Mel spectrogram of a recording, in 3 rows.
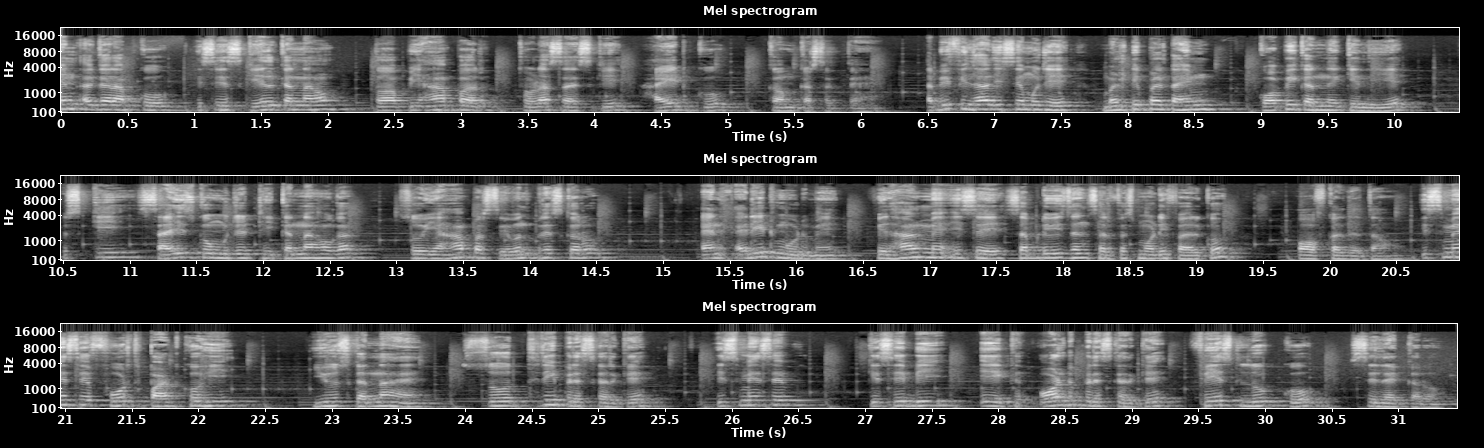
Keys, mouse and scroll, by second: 0.7-2.1 middle drag, 3.4 space, 3.5-6.4 drag, 13.9 KP_7, 15.5 Tab, 18.8 click, 25.2 shift+3, 25.3 shift+middle click.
